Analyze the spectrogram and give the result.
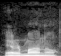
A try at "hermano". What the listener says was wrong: Can you roll the R? Hermano.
